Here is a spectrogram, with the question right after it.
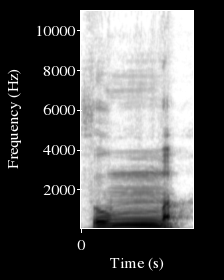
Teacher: میم مشدد پہ غنہ ضروری ہے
